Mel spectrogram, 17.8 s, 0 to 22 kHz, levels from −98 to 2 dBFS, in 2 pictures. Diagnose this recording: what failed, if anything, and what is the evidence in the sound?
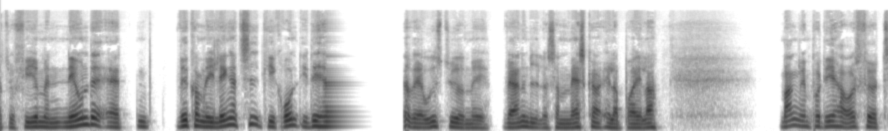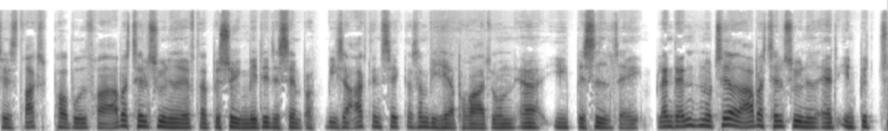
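Right after "gik rundt i det", at 3.27 s, the real audio stops. For about 0.78 s the receiver keeps the last sound going as a buzz or hiss that fades, and about 0.41 s of that is close to silence. Audio returns at 4.08 s, but roughly 0.6 s of the original never comes back. That's most likely a long network dropout: packets stopped arriving, and concealment covered the gap until it ran out of material.

Straight after that, from 4.15 to 6.11 s, the sound runs about 8 percent fast while the pitch stays put, so it comes across a bit hurried. That's jitter buffer speed-up. The delayed packets landed in a bunch and left the buffer deeper than its target, so the receiver kept snipping out short pieces one or a few pitch periods long. Together those cuts trimmed off something like 150 ms of extra delay.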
